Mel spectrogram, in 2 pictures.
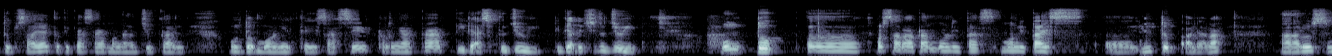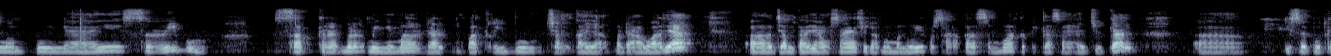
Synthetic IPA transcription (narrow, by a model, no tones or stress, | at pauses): jut̪up̚sajakət̪ikasajaməŋad͡ʒukanunt̪ʊk̚monit̪aisasit̪ərɲat̪at̪ida̰ʔsə̥t̪ud͡ʒuit̪idaʔdisət̪ud͡ʒui | unt̪ʊk̚ | əpərsaɾat̪anmonit̪asmonit̪ajs | əjut̪ʊb̚a̰dalah | haɾʊsməmpuɲaisəɾibu | sap̚kɾabərminimaldanəmpat̪ribud͡ʒamt̪ajaŋpadaːwalɲa | ʔəd͡ʒamt̪ajaŋsajasudahməmənuipərsaɾat̪ansəmuakət̪ikasajaad͡ʒukan | ə | disəbʊt̪̚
